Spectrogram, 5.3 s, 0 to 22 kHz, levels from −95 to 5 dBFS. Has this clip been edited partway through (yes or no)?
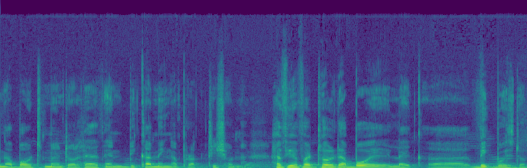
no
